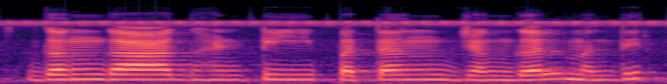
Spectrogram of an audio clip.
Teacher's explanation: जो अनुस्वार वर्ण हैं इनका उच्चारण नाक से होता है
